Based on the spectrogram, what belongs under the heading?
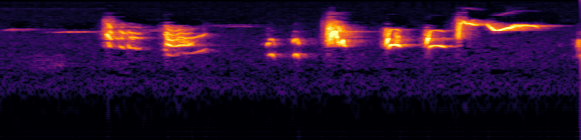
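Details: Eurasian blackcap singing, made for use with hunting call devices: a thin high note, then separated chattering bursts and a clear falling whistle at the end, quiet overall with a silent background.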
